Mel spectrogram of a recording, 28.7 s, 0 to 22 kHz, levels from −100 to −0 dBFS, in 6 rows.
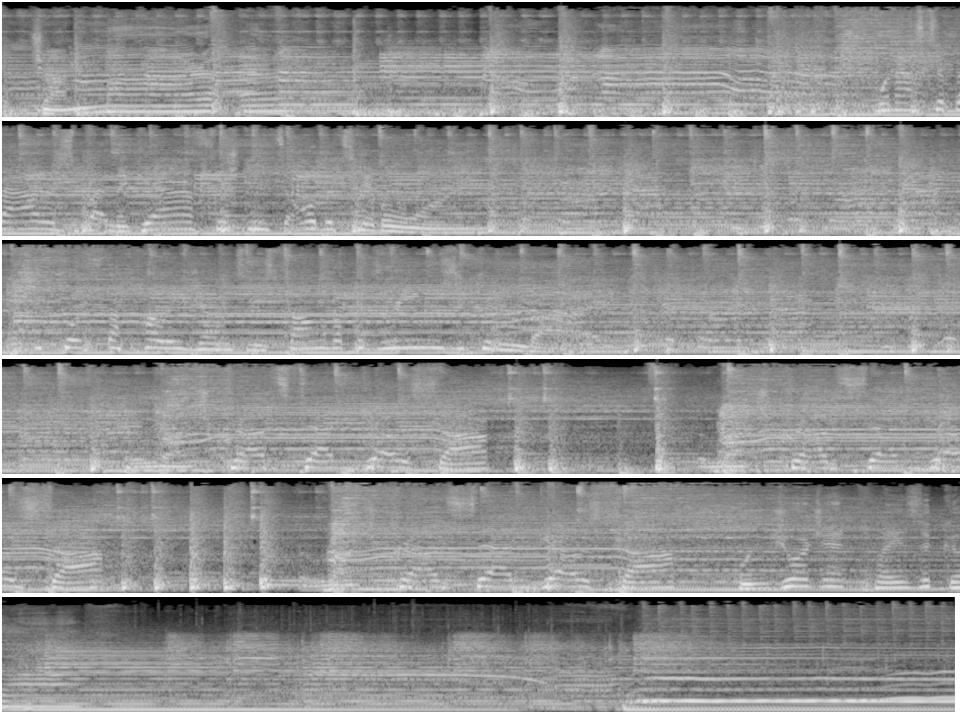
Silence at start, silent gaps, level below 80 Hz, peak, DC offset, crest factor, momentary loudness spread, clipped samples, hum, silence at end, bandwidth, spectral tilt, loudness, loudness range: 0 s; none; -36 dBFS; 0 dBFS; under 0.1%; 16 dB; 4 LU; under 0.1%; none; 0 s; 19.5 kHz; -3.5 dB/octave; -16 LUFS; 4 LU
